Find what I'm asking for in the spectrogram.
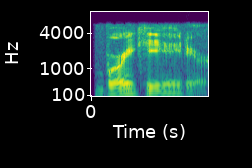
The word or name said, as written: brachiator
